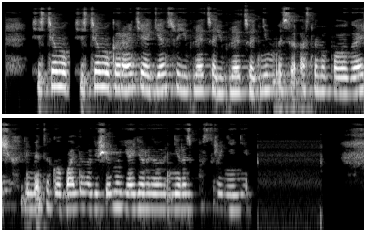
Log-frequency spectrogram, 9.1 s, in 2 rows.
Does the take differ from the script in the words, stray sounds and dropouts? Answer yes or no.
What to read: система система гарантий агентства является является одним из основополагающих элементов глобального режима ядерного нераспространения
no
